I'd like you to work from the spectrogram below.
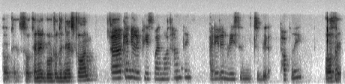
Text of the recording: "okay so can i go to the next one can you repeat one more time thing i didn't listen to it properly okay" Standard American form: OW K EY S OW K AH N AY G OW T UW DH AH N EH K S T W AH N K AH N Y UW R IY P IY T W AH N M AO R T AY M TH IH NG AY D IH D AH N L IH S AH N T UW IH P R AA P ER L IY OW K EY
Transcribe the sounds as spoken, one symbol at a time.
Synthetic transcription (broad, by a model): OW K EY S OW K AH N AY G OW T UW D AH N EH K S T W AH N K AH N Y UW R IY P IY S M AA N M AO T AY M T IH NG AY D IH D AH N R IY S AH N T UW IH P AA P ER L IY OW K EY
